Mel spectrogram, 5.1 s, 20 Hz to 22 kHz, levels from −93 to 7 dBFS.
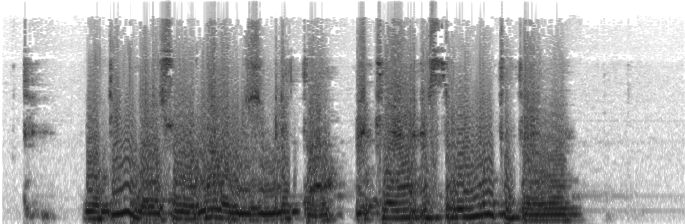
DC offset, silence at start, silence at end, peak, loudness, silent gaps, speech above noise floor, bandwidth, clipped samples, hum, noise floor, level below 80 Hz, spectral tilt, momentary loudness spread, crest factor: under 0.1%; 0.2 s; 0.75 s; 0 dBFS; -5 LUFS; none; 49 dB; 16.5 kHz; 0.4%; none; -53 dBFS; -28 dBFS; -5 dB/octave; 9 LU; 6 dB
